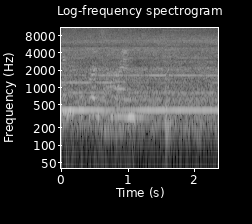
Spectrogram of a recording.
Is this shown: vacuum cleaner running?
yes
